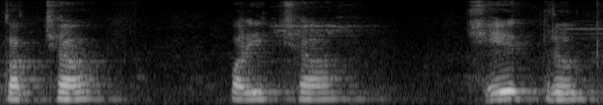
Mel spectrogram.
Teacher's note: इसमें हल्का का और श की मिलीजुली ध्वनि रहती है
